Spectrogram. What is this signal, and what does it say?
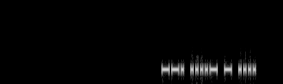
Morse code, heard as a keyed tone, about 51 wpm, 700 Hz. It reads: G4TH
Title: DXCC-100 Call Signs - 4 Characters - 50wpm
